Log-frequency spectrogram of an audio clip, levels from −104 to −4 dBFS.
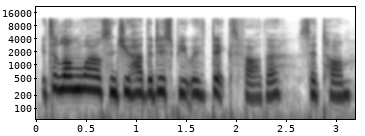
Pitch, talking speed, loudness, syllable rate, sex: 225 Hz, 265 wpm, -19 LUFS, 6.4 syllables/s, female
